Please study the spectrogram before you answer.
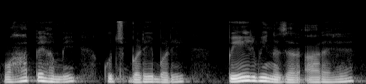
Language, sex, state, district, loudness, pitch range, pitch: Hindi, male, Assam, Kamrup Metropolitan, -15 LUFS, 115-150 Hz, 130 Hz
